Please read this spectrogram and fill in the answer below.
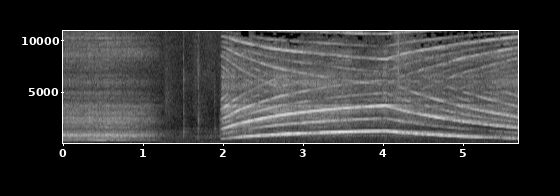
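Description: Electronic police siren from a Matchbox Action Drivers Police Station toy: one wail that rises for about two seconds, then falls for about two seconds.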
